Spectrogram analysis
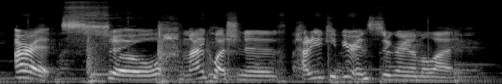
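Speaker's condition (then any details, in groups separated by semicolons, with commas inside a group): No condition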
